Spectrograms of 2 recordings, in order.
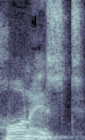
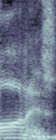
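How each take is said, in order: First: The word starts with an audible h sound. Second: The word starts with a vowel, h silent. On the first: The speaker calls it wrong. "Not হনেস্ট" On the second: The speaker calls it right. "অনেস্ট উচ্চারণটা অ হয়েছে"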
